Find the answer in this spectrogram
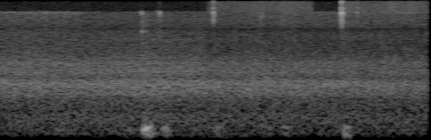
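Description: A few short, low, dull thumps over a steady faint hiss. The strongest comes about three quarters of a second in with a weaker one just after, and another comes near the end.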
